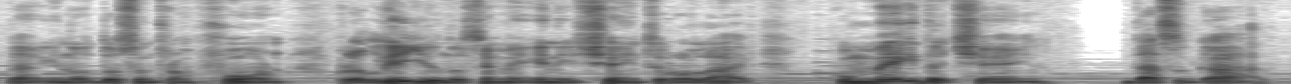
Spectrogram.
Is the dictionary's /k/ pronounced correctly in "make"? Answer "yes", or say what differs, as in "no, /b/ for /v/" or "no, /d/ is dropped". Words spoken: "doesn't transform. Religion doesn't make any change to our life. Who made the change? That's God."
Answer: no, /k/ is dropped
